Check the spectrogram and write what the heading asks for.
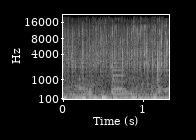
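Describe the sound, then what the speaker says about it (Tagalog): Milkfish (bangus) intestines sauté in a hot pan, giving a loud, close, continuous sizzle with faint stirring underneath and no talk. "At igigisa."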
